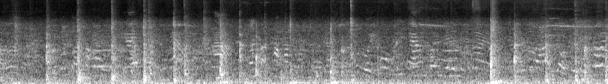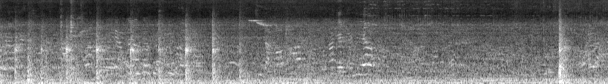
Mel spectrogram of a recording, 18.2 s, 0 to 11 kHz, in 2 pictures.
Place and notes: Very noisy traditional market, traffic sound, vendors peddling, Binaural recordings, Sony PCM D100+ Soundman OKM II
